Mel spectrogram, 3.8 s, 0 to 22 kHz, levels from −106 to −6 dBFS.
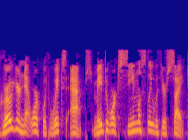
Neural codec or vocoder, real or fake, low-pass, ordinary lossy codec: vocoder, 44.1 kHz, 128 mel bands every 512 samples, BigVGAN v2; fake; 7.2 kHz; MP3, 24 kbps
